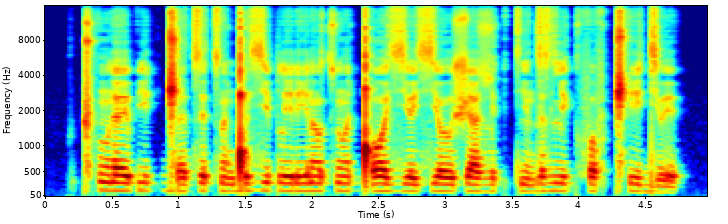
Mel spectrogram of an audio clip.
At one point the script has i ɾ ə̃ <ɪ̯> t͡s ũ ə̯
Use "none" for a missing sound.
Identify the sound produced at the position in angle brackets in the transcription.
ʊ̯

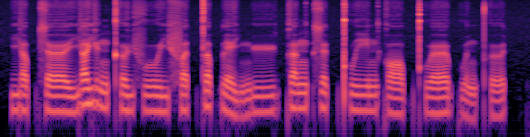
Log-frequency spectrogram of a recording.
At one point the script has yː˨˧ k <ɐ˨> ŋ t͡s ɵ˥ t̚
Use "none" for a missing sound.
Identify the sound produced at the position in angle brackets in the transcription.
ɐ˥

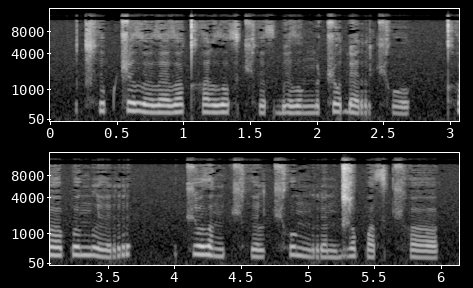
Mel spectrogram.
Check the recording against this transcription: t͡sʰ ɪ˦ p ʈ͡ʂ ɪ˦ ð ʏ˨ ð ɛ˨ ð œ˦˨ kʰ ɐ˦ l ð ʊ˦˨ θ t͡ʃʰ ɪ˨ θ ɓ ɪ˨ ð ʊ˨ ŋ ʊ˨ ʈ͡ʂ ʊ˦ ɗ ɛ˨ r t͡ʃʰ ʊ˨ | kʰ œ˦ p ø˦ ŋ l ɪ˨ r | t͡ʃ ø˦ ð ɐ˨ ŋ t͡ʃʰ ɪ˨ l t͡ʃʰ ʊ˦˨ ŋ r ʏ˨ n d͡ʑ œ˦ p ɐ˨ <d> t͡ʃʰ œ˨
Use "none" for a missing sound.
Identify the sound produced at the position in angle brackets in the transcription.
θ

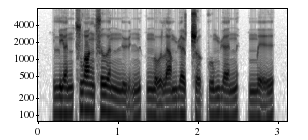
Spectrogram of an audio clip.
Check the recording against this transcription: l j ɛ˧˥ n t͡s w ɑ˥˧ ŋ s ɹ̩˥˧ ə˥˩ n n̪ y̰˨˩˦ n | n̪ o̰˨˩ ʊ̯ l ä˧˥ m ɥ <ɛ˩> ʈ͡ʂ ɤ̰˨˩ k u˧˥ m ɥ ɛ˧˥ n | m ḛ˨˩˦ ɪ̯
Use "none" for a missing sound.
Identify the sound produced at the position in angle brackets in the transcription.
ɛ˧˥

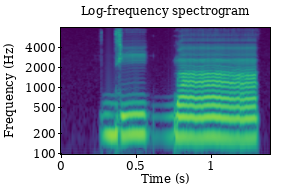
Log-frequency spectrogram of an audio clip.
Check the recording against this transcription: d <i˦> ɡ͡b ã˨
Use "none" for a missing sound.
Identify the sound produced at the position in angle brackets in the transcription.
i˨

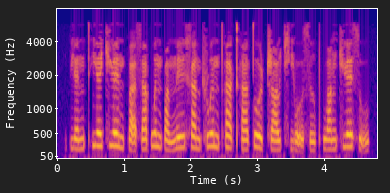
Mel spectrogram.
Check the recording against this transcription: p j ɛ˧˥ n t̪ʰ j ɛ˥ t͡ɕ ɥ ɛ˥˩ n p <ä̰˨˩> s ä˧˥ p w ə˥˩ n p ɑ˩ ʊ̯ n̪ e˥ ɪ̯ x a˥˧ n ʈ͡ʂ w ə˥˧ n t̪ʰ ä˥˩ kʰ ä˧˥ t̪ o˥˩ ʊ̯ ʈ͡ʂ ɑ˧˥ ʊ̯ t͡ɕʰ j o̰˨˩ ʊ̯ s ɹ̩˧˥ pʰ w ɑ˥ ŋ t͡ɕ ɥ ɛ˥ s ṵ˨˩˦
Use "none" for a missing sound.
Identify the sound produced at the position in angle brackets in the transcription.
ä̰˨˩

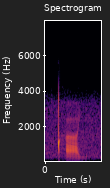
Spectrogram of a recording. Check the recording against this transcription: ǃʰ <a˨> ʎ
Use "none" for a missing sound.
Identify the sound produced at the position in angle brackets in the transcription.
a˨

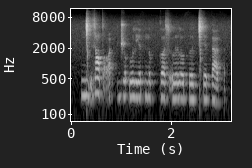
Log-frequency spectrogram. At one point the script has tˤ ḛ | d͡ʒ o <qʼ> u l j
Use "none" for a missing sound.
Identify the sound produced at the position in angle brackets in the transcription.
ʔ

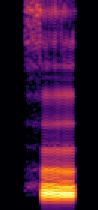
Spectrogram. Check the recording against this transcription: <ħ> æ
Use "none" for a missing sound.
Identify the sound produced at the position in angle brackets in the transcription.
h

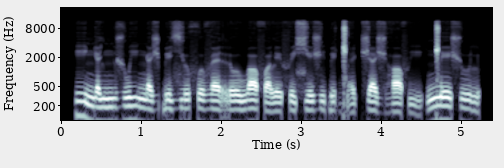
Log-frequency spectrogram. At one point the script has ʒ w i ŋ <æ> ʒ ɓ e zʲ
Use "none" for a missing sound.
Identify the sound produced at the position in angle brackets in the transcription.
æ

